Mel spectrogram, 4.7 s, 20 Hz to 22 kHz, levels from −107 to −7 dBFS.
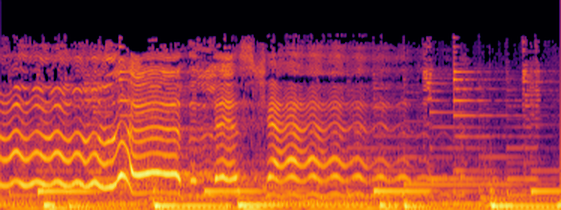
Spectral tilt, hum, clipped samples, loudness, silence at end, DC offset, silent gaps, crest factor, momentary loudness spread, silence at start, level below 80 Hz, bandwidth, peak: -5.5 dB/octave; none; under 0.1%; -19 LUFS; 0 s; under 0.1%; none; 16 dB; 11 LU; 0 s; -30 dBFS; 11 kHz; -2 dBFS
